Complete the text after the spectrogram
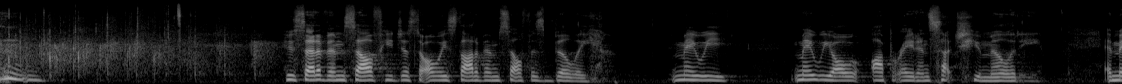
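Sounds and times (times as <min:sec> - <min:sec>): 
quiet clapping from a church congregation: 0:00.0 - 0:02.8
speech: 0:02.8 - 0:06.1, 0:06.7 - 0:10.4, 0:11.0 - 0:11.2.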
